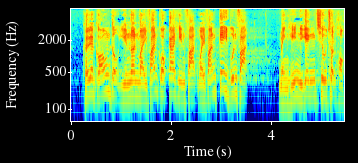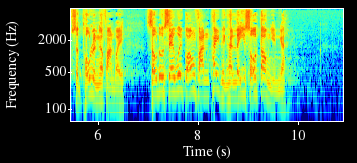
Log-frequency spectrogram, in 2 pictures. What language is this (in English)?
Cantonese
